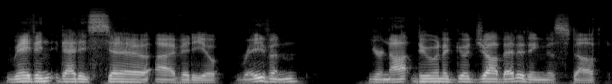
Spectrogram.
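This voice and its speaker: A man reading a story aloud for comedy, deadpan and mocking, with sarcastic asides. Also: mid-range voice, measured pace. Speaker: host of a fan fiction reading channel.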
